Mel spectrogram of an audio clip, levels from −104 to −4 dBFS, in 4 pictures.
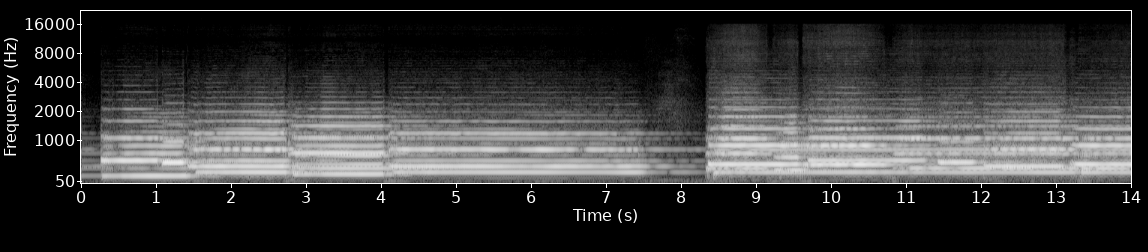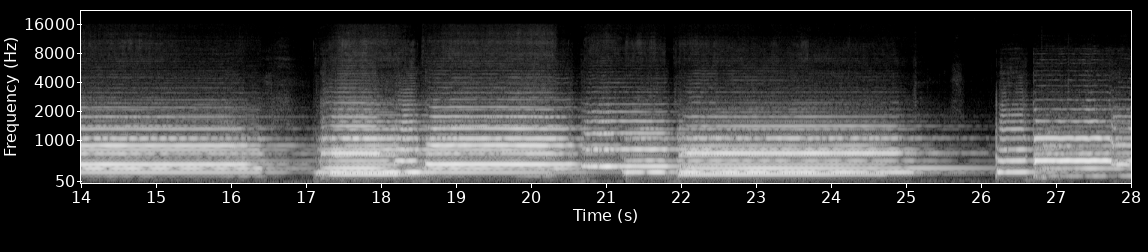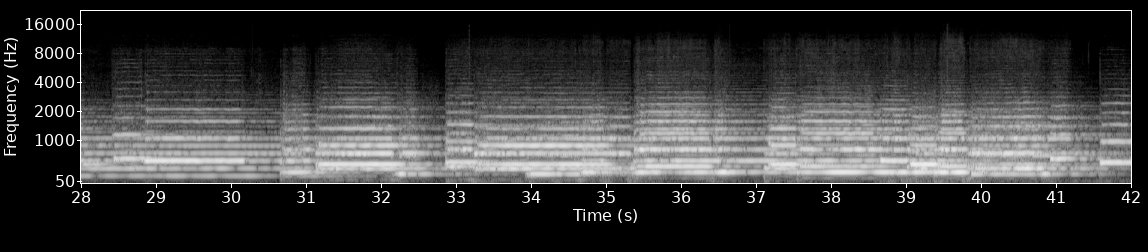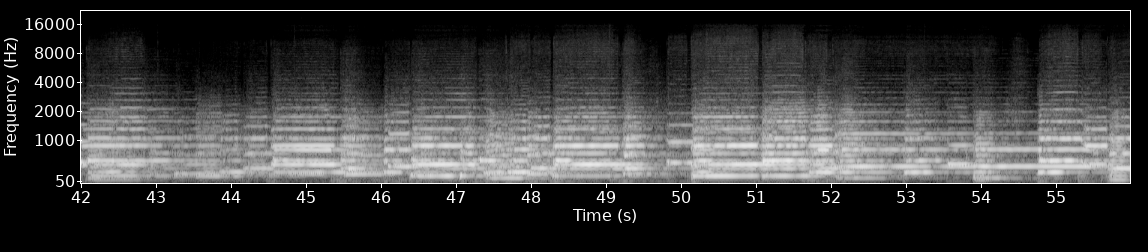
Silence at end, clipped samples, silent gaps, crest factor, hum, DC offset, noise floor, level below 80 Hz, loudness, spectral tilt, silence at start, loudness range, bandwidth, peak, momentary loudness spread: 0 s; under 0.1%; none; 14 dB; none; under 0.1%; -45 dBFS; -62 dBFS; -19 LUFS; -10 dB/octave; 0.25 s; 4 LU; 3.9 kHz; -4 dBFS; 9 LU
